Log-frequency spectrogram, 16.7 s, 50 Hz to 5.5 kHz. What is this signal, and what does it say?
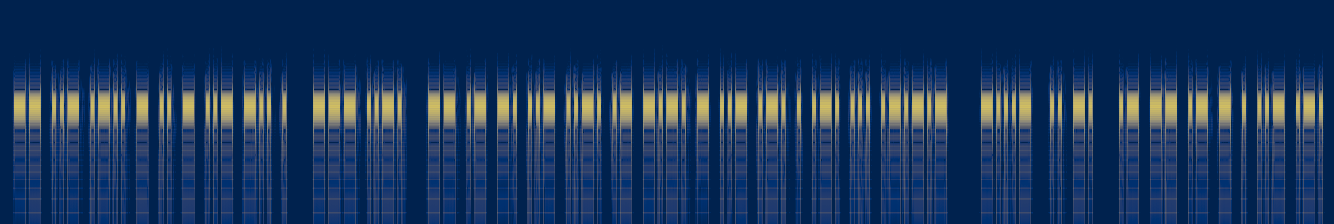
Morse code, heard as a keyed tone, about 25 wpm, 600 Hz. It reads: MULTITUDE OF MANUFACTURERS. <BT> IN AMATEUR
